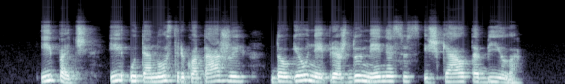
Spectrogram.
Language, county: Lithuanian, Telšiai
